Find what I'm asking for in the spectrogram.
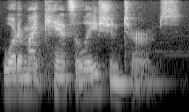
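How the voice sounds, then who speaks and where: This guest, a private jet charter broker from the Boston area by accent, has a gravelly mid-range voice and a moderate pace. He explains his field in an emphatic, conversational way during the interview.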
